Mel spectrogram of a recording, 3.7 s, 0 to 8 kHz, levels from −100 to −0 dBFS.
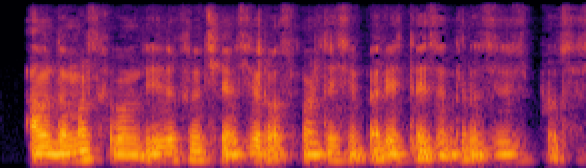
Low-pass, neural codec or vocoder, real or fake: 7.2 kHz; none; real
